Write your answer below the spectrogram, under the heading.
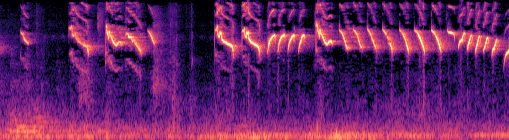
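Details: Javan white-eye from Pacitan, recorded for training and provoking other birds: sparse thin high notes, then a long fast run of sharp descending very high notes, steady and rapid, over faint low background noise.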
